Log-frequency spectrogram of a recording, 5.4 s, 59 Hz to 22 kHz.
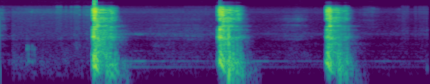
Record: {"three_cough_length": "5.4 s", "three_cough_amplitude": 32768, "three_cough_signal_mean_std_ratio": 0.24, "survey_phase": "beta (2021-08-13 to 2022-03-07)", "age": "65+", "gender": "Male", "wearing_mask": "No", "symptom_none": true, "smoker_status": "Ex-smoker", "respiratory_condition_asthma": false, "respiratory_condition_other": false, "recruitment_source": "REACT", "submission_delay": "2 days", "covid_test_result": "Negative", "covid_test_method": "RT-qPCR", "influenza_a_test_result": "Negative", "influenza_b_test_result": "Negative"}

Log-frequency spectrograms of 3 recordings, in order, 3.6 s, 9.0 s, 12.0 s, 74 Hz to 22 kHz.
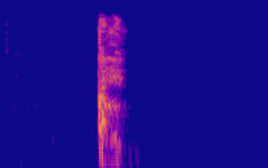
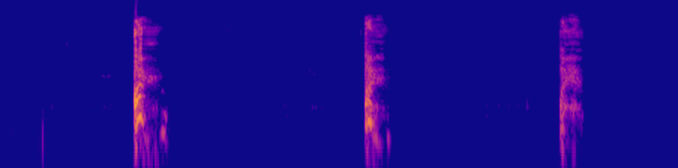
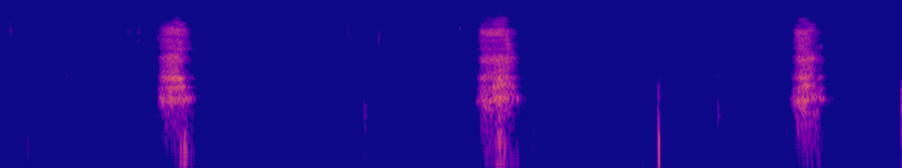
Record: {"cough_length": "3.6 s", "cough_amplitude": 31097, "cough_signal_mean_std_ratio": 0.2, "three_cough_length": "9.0 s", "three_cough_amplitude": 32768, "three_cough_signal_mean_std_ratio": 0.14, "exhalation_length": "12.0 s", "exhalation_amplitude": 11257, "exhalation_signal_mean_std_ratio": 0.25, "survey_phase": "alpha (2021-03-01 to 2021-08-12)", "age": "45-64", "gender": "Female", "wearing_mask": "No", "symptom_none": true, "smoker_status": "Ex-smoker", "respiratory_condition_asthma": false, "respiratory_condition_other": false, "recruitment_source": "REACT", "submission_delay": "2 days", "covid_test_result": "Negative", "covid_test_method": "RT-qPCR"}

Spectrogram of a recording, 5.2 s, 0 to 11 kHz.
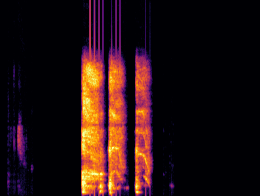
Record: {"cough_length": "5.2 s", "cough_amplitude": 7293, "cough_signal_mean_std_ratio": 0.29, "survey_phase": "alpha (2021-03-01 to 2021-08-12)", "age": "45-64", "gender": "Male", "wearing_mask": "No", "symptom_cough_any": true, "symptom_shortness_of_breath": true, "symptom_fatigue": true, "symptom_change_to_sense_of_smell_or_taste": true, "symptom_onset": "5 days", "smoker_status": "Ex-smoker", "respiratory_condition_asthma": false, "respiratory_condition_other": false, "recruitment_source": "Test and Trace", "submission_delay": "4 days", "covid_test_result": "Positive", "covid_test_method": "RT-qPCR", "covid_ct_value": 18.5, "covid_ct_gene": "N gene", "covid_ct_mean": 18.6, "covid_viral_load": "790000 copies/ml", "covid_viral_load_category": "Low viral load (10K-1M copies/ml)"}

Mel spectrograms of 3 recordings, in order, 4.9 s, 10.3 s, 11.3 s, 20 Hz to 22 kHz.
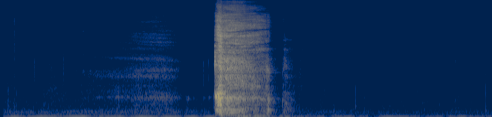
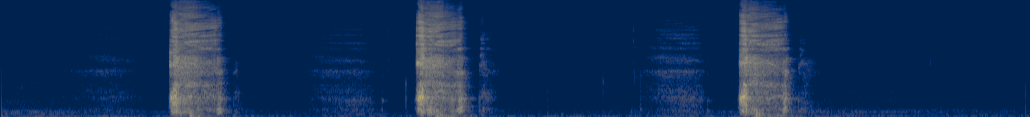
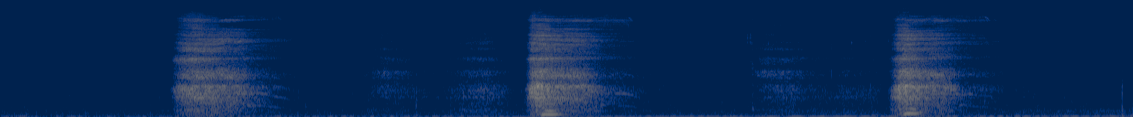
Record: {"cough_length": "4.9 s", "cough_amplitude": 8827, "cough_signal_mean_std_ratio": 0.23, "three_cough_length": "10.3 s", "three_cough_amplitude": 6647, "three_cough_signal_mean_std_ratio": 0.25, "exhalation_length": "11.3 s", "exhalation_amplitude": 472, "exhalation_signal_mean_std_ratio": 0.39, "survey_phase": "beta (2021-08-13 to 2022-03-07)", "age": "45-64", "gender": "Female", "wearing_mask": "No", "symptom_none": true, "smoker_status": "Ex-smoker", "respiratory_condition_asthma": false, "respiratory_condition_other": false, "recruitment_source": "REACT", "submission_delay": "1 day", "covid_test_result": "Negative", "covid_test_method": "RT-qPCR", "influenza_a_test_result": "Negative", "influenza_b_test_result": "Negative"}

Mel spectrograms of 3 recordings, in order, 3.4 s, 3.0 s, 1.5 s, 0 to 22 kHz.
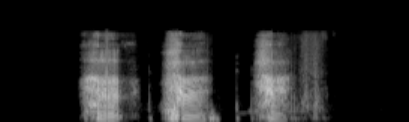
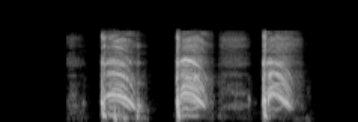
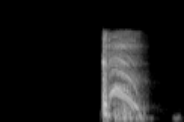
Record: {"exhalation_length": "3.4 s", "exhalation_amplitude": 28473, "exhalation_signal_mean_std_ratio": 0.39, "three_cough_length": "3.0 s", "three_cough_amplitude": 32091, "three_cough_signal_mean_std_ratio": 0.44, "cough_length": "1.5 s", "cough_amplitude": 30110, "cough_signal_mean_std_ratio": 0.34, "survey_phase": "beta (2021-08-13 to 2022-03-07)", "age": "18-44", "gender": "Male", "wearing_mask": "No", "symptom_fatigue": true, "symptom_headache": true, "symptom_onset": "2 days", "smoker_status": "Never smoked", "respiratory_condition_asthma": false, "respiratory_condition_other": false, "recruitment_source": "Test and Trace", "submission_delay": "2 days", "covid_test_result": "Positive", "covid_test_method": "RT-qPCR", "covid_ct_value": 18.4, "covid_ct_gene": "ORF1ab gene", "covid_ct_mean": 18.7, "covid_viral_load": "720000 copies/ml", "covid_viral_load_category": "Low viral load (10K-1M copies/ml)"}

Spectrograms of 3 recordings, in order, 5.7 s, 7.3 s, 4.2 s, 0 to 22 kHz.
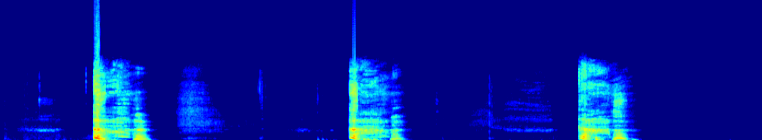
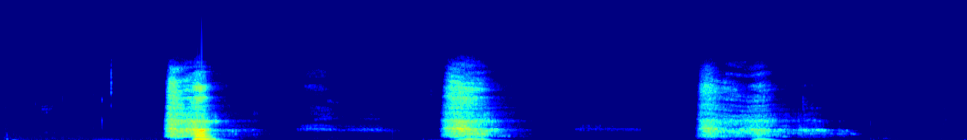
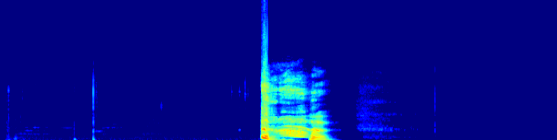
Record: {"three_cough_length": "5.7 s", "three_cough_amplitude": 32768, "three_cough_signal_mean_std_ratio": 0.24, "exhalation_length": "7.3 s", "exhalation_amplitude": 31371, "exhalation_signal_mean_std_ratio": 0.26, "cough_length": "4.2 s", "cough_amplitude": 32768, "cough_signal_mean_std_ratio": 0.22, "survey_phase": "alpha (2021-03-01 to 2021-08-12)", "age": "45-64", "gender": "Female", "wearing_mask": "No", "symptom_none": true, "smoker_status": "Ex-smoker", "respiratory_condition_asthma": false, "respiratory_condition_other": false, "recruitment_source": "REACT", "submission_delay": "2 days", "covid_test_result": "Negative", "covid_test_method": "RT-qPCR"}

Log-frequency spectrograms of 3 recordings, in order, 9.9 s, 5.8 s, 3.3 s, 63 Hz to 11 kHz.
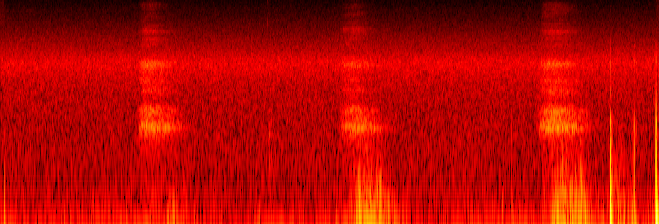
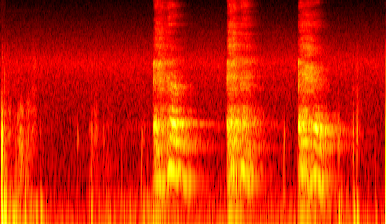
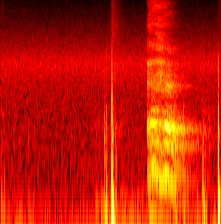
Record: {"exhalation_length": "9.9 s", "exhalation_amplitude": 6388, "exhalation_signal_mean_std_ratio": 0.33, "three_cough_length": "5.8 s", "three_cough_amplitude": 12981, "three_cough_signal_mean_std_ratio": 0.39, "cough_length": "3.3 s", "cough_amplitude": 9649, "cough_signal_mean_std_ratio": 0.32, "survey_phase": "beta (2021-08-13 to 2022-03-07)", "age": "18-44", "gender": "Male", "wearing_mask": "No", "symptom_none": true, "smoker_status": "Never smoked", "respiratory_condition_asthma": false, "respiratory_condition_other": false, "recruitment_source": "REACT", "submission_delay": "1 day", "covid_test_result": "Negative", "covid_test_method": "RT-qPCR"}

